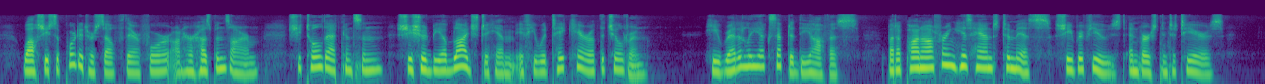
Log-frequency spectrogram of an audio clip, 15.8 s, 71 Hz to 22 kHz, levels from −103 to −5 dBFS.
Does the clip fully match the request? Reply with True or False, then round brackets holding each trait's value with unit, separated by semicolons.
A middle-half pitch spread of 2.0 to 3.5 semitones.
False (4.9 semitones)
